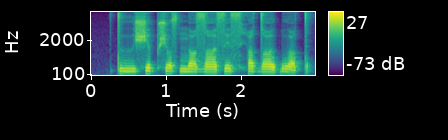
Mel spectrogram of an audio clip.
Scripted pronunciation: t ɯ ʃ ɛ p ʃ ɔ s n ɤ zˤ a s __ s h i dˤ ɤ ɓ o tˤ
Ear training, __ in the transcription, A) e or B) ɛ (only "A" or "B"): A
